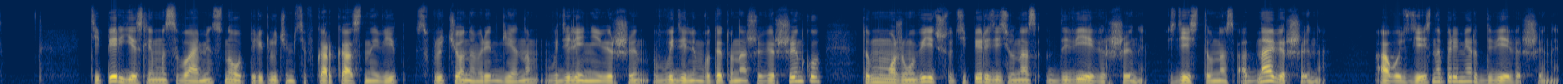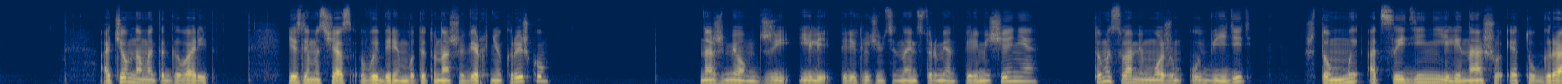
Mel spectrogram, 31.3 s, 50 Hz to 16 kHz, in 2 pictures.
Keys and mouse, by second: 3.8 click, 5.6 click, 6.6 click, 12.0 click, 14.3 click, 16.4 click, 17.8 click, 25.3 click, 26.6-27.9 drag, 28.4 middle click.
